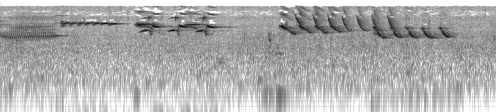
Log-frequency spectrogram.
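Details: Baderna chorus of Chestnut-capped blackbirds: a thin, steady high note, scattered chirps, then a quick cascade of descending whistled notes in a tight series.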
